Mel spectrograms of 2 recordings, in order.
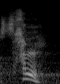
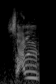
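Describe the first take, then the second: First: It starts with a plain, soft s sound. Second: It starts with a tense, hard s sound. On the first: The speaker calls it wrong. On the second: The speaker calls it right.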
